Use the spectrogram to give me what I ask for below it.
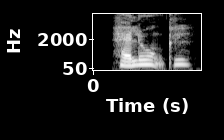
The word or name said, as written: halvonkel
